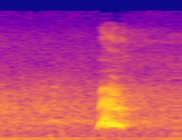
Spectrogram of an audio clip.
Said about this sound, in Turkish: Şurada da benim Yunanistan'a verdiğim köpeğin kızı var.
